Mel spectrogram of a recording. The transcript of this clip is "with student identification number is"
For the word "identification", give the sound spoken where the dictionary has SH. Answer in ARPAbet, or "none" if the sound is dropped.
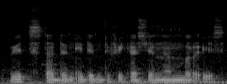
S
